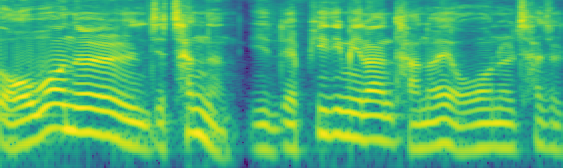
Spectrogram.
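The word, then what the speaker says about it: רפידים: 히브리어로 레피이라고 발음을 합니다. 저희가 루비디이라고는 하는데 정확히 발음이 레피디으로 발음을 하고요.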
